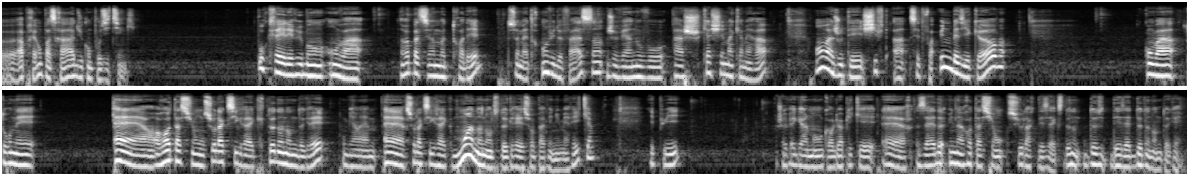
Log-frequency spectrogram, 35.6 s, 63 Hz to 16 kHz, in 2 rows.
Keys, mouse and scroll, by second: 5.5 click, 6.9 KP_1, 8.3 right click, 9.5 h, 10.3 shift+middle click, 12.0 shift+a, 18.9 r, 22.9 r, 26.5 Tab, 27.5 middle click, 30.3 r, 33.2 KP_1, 34.8 Tab.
